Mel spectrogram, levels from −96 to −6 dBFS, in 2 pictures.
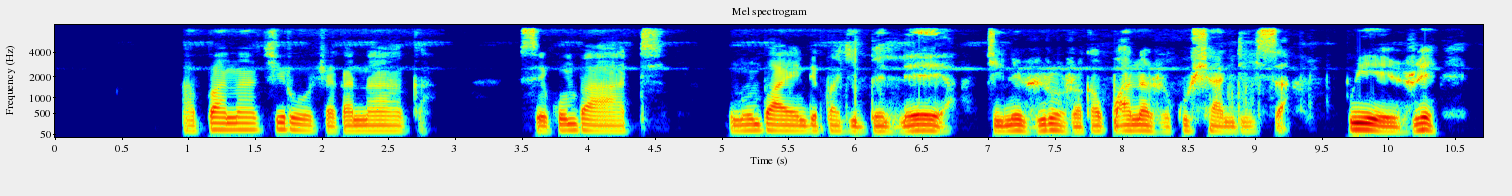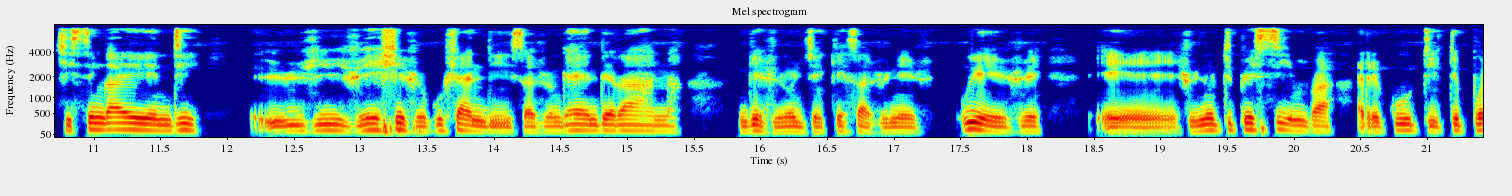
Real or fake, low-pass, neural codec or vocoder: real; 7.2 kHz; none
